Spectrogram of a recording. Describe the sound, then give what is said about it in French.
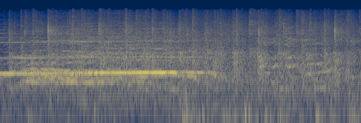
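Audience applause as an ovation for a game show contestant who has just won, a dense wash of clapping that holds for a few seconds and then thins and fades toward the end. “On peut encore lui faire une ovation.”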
